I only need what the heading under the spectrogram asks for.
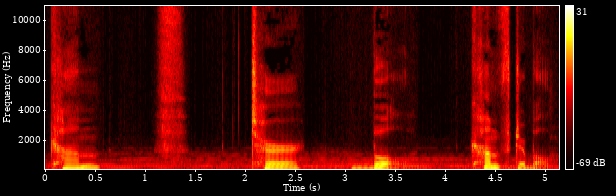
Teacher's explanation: The table part almost disappears. It becomes just bull at the end.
